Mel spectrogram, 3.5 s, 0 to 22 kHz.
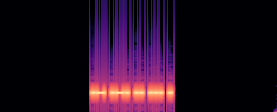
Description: Morse code, heard as a keyed tone, about 40 wpm, 700 Hz. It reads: ARISE
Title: Five Letter Words - 40wpm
